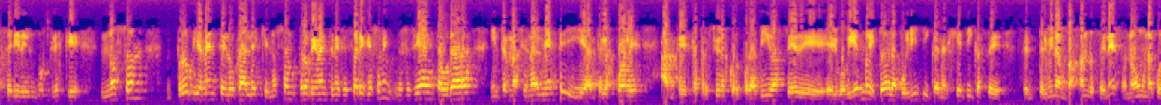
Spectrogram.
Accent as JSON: {"language": "Spanish", "country": "Chile", "said": "yo soy de Chile"}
